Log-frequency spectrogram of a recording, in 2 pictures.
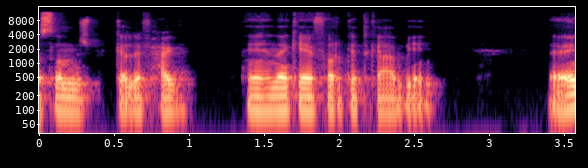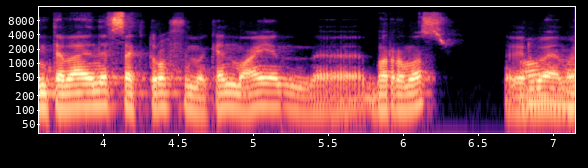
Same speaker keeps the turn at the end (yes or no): no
